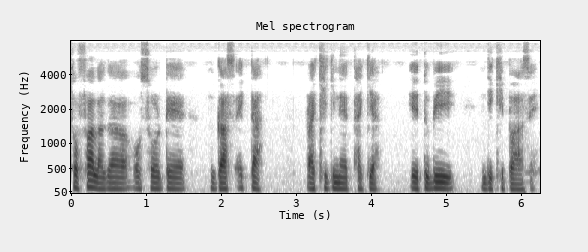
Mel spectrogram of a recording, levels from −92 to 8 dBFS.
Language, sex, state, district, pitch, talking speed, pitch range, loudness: Nagamese, male, Nagaland, Dimapur, 110 Hz, 135 wpm, 105-115 Hz, -21 LUFS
